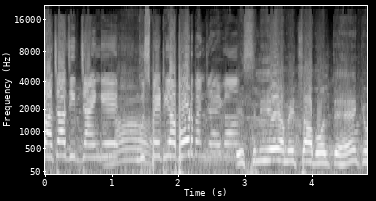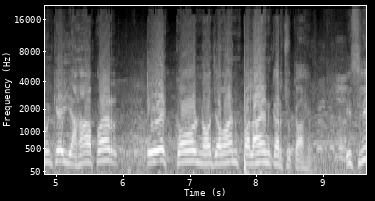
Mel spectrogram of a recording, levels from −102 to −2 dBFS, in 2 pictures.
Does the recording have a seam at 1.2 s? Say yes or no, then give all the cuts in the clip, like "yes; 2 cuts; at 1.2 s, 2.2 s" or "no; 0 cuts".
no; 0 cuts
